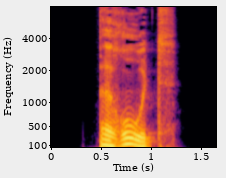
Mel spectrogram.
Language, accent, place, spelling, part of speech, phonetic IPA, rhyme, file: German, Germany, Berlin, beruht, verb, [bəˈʁuːt], -uːt, De-beruht.ogg
- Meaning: 1. past participle of beruhen 2. inflection of beruhen: third-person singular present 3. inflection of beruhen: second-person plural present 4. inflection of beruhen: plural imperative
